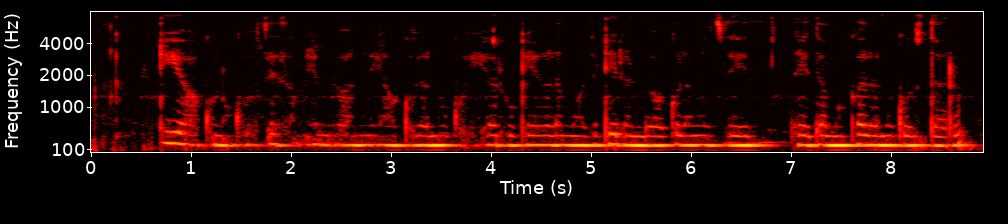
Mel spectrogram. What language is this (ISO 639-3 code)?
tel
